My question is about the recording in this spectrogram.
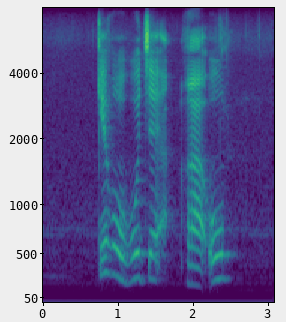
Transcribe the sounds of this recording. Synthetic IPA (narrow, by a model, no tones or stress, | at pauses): kʼɪɣʊbʊt͡ʃʼɛɣaʔʊ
